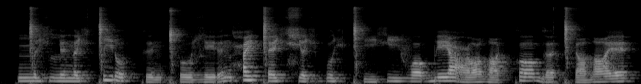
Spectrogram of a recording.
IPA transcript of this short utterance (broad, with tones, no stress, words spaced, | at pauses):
ŋ͡ǀɨ˧çlːɘ˧n ɐ˧˥çǀi˥ɾo˧˥ kːɘ˩nǀʰo˩ ɮe˩ɾɘ˥n ħe˥ǀɛ˧˥çɕɐ˧ç ɓo˧çǀʰi˩çi˧vɔ˧ be˥ ʕɔ˩˧ðˤɐ˩kːɔ˥ɡɐ˩˧ ǀʰɘ˩ðˤɛ˧˥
